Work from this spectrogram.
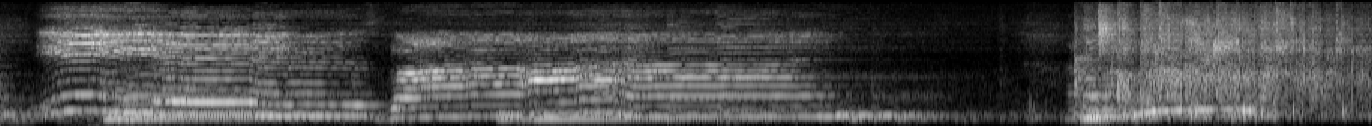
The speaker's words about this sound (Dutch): En applaus.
